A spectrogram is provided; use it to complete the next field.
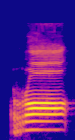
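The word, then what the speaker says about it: ر: এই অক্ষরের নাম হলো র। এই অক্ষরের নাম কি? র। ঠিক আছে, তো এই অক্ষরটা কিভাবে উচ্চারণ করতে হবে? জিহ্বার আগার পিঠ তারপর আবার উপরে তালুর সাথে লাগিয়ে আমরা এই অক্ষরটা উচ্চারণ করব।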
